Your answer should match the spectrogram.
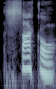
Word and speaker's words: Saco: but when I pronounced it as Seiko again, I just figured I was too ignorant to learn, but it is Saco, Maine, and they've been up there for quite a few years.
